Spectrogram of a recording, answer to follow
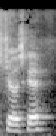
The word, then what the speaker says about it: Josuke: Suki yes did I say it right it's josuke where'd you get josuke out of that it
